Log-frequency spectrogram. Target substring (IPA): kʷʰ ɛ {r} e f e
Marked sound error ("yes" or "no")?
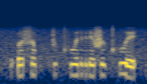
no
